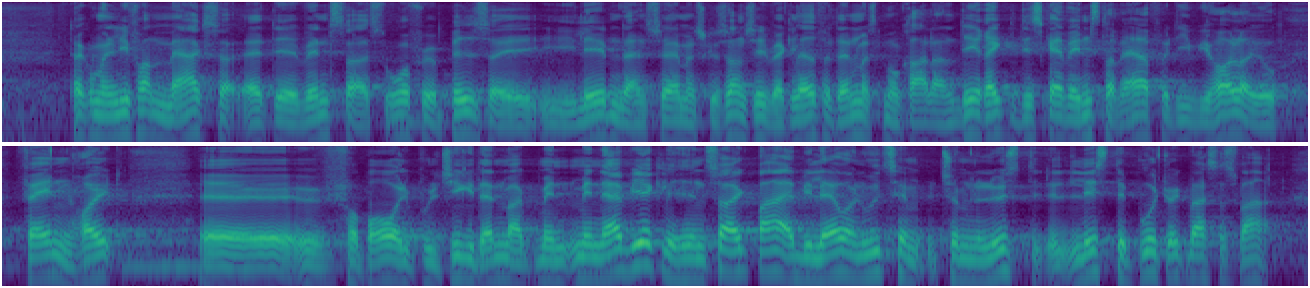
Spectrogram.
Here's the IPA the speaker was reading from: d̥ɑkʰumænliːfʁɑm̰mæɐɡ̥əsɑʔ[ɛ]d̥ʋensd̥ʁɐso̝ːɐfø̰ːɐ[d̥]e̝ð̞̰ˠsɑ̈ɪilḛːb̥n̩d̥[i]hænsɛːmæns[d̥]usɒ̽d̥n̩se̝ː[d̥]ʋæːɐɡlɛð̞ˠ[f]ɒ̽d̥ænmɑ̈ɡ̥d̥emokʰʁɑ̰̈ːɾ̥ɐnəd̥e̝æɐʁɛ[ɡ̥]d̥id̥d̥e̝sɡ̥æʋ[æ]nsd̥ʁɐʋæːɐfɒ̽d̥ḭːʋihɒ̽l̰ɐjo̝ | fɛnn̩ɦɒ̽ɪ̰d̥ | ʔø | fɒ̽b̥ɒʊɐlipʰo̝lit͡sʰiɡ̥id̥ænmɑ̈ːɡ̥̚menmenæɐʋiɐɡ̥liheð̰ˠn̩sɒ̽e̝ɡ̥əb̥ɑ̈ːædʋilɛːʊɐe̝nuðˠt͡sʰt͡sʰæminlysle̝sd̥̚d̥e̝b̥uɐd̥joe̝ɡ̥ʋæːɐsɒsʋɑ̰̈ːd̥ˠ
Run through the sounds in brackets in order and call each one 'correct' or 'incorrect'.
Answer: incorrect, incorrect, incorrect, incorrect, correct, correct, correct, incorrect

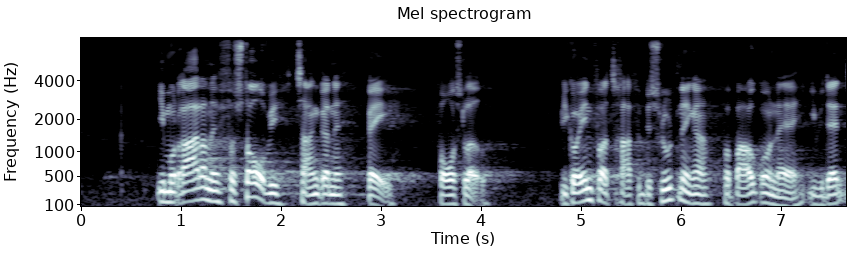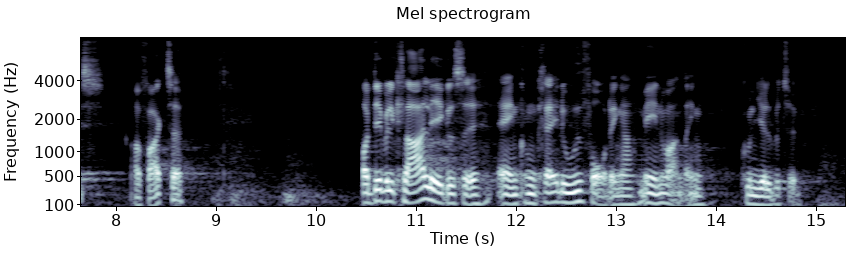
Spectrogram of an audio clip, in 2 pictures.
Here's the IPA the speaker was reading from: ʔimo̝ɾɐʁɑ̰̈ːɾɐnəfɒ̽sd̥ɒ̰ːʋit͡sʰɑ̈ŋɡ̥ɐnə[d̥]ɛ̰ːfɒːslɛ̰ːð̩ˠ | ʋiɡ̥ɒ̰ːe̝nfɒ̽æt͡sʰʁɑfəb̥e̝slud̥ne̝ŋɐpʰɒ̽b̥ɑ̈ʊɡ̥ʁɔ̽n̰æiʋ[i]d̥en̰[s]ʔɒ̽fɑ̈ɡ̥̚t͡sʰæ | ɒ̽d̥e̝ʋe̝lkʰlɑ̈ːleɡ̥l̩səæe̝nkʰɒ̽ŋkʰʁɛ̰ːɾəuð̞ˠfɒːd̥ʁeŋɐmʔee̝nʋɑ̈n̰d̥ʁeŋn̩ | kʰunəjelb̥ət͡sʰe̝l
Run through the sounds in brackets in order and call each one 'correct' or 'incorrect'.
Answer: incorrect, correct, correct

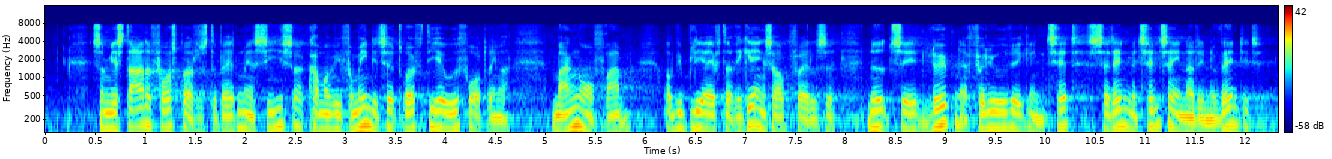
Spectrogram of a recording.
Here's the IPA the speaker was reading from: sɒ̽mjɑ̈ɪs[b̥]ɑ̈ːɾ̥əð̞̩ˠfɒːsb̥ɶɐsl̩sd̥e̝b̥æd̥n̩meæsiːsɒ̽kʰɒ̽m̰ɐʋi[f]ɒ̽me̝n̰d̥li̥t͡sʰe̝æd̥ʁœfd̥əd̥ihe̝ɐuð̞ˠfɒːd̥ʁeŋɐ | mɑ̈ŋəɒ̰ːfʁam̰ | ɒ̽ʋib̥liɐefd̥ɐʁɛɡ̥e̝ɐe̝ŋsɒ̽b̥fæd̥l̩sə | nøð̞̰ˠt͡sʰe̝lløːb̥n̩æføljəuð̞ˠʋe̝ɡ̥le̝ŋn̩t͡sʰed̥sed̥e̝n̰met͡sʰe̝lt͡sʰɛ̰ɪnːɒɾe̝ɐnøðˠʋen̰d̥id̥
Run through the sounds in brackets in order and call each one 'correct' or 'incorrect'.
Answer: incorrect, correct

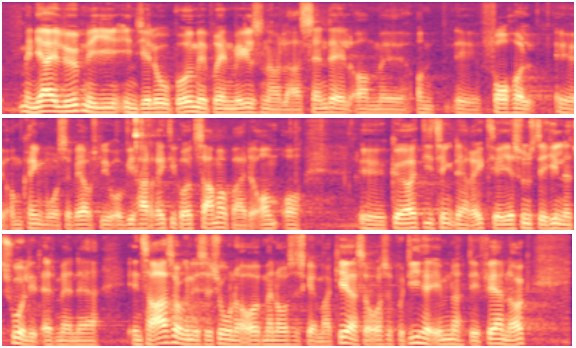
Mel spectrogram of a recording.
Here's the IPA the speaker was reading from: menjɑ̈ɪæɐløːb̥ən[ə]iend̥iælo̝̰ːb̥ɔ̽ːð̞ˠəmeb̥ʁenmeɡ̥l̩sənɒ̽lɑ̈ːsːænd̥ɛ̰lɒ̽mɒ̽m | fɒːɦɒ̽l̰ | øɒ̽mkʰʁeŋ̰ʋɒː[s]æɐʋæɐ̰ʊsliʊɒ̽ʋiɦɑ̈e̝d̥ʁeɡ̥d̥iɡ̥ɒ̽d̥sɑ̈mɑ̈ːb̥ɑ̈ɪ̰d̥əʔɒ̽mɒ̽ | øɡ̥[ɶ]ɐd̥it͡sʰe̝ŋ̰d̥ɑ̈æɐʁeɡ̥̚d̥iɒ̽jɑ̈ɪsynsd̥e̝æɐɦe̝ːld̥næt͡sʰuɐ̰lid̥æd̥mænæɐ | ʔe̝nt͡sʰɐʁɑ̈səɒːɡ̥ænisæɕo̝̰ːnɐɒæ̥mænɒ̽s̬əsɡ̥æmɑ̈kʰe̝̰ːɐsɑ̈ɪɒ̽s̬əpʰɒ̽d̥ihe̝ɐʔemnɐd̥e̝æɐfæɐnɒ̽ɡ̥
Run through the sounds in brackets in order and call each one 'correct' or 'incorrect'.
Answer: correct, correct, incorrect

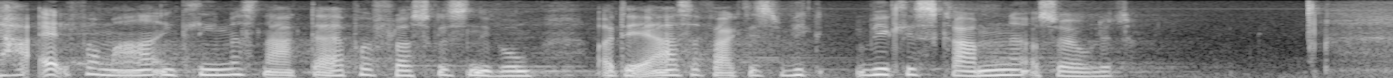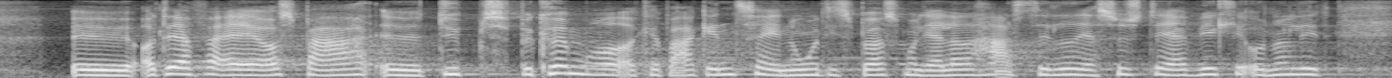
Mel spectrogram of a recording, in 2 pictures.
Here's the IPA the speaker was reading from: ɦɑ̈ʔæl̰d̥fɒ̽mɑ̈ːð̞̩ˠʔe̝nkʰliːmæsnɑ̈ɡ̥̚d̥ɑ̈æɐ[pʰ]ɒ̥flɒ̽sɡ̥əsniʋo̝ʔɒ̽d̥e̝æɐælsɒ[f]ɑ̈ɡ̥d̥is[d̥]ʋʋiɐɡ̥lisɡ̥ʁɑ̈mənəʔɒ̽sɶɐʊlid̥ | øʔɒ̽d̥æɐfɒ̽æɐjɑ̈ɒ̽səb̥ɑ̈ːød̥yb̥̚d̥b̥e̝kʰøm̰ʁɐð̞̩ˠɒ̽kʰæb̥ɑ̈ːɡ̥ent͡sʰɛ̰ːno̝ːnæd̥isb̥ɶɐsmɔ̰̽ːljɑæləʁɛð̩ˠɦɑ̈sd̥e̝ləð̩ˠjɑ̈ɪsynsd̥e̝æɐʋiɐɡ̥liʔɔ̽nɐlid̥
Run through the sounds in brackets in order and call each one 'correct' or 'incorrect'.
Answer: correct, correct, incorrect

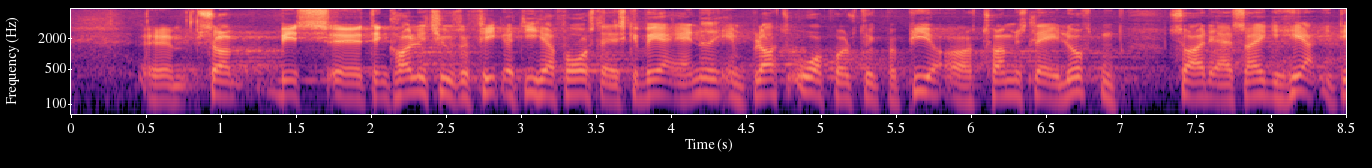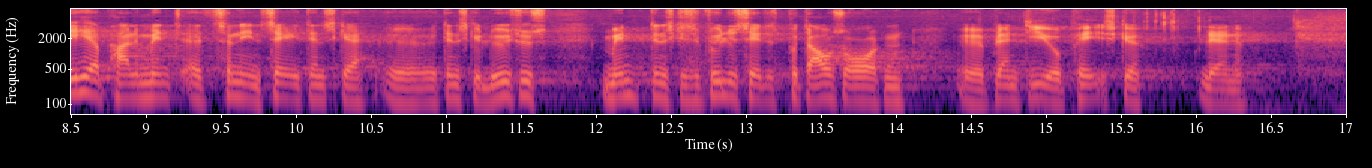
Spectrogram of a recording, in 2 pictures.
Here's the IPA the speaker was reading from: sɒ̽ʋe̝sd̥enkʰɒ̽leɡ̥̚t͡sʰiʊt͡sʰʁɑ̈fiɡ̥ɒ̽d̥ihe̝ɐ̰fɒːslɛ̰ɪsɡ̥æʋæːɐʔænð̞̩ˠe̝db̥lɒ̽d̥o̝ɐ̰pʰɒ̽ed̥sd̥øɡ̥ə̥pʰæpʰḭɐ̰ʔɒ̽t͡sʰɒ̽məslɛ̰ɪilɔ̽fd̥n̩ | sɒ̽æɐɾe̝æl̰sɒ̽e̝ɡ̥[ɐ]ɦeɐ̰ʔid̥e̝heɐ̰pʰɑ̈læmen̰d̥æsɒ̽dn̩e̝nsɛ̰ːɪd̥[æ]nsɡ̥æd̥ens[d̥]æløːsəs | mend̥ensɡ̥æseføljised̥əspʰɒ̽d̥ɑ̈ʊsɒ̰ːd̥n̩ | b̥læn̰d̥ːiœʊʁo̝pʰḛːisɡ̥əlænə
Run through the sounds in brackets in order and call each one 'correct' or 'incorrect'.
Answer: incorrect, incorrect, incorrect

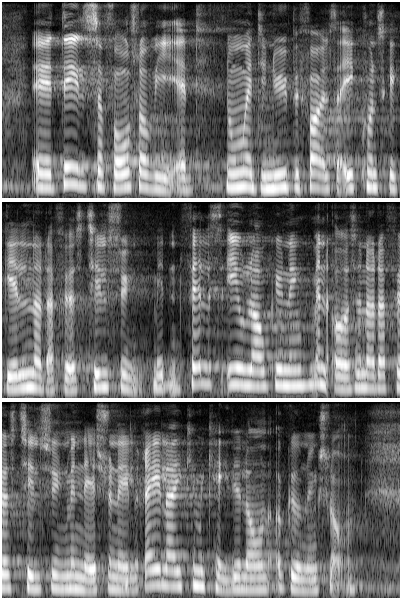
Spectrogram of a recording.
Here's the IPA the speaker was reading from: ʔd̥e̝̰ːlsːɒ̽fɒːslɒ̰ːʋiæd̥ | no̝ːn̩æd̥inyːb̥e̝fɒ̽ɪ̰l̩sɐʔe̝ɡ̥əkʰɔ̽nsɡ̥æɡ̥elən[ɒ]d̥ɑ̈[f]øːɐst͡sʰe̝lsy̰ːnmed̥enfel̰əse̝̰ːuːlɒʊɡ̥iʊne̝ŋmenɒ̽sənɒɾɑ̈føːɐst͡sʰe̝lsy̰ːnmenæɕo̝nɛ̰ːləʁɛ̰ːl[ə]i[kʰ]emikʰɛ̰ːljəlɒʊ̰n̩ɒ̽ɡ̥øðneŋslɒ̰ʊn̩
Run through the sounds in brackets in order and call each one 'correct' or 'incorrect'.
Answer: correct, correct, incorrect, correct

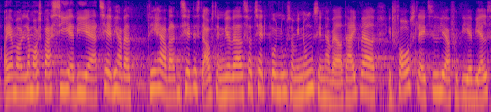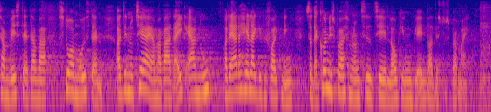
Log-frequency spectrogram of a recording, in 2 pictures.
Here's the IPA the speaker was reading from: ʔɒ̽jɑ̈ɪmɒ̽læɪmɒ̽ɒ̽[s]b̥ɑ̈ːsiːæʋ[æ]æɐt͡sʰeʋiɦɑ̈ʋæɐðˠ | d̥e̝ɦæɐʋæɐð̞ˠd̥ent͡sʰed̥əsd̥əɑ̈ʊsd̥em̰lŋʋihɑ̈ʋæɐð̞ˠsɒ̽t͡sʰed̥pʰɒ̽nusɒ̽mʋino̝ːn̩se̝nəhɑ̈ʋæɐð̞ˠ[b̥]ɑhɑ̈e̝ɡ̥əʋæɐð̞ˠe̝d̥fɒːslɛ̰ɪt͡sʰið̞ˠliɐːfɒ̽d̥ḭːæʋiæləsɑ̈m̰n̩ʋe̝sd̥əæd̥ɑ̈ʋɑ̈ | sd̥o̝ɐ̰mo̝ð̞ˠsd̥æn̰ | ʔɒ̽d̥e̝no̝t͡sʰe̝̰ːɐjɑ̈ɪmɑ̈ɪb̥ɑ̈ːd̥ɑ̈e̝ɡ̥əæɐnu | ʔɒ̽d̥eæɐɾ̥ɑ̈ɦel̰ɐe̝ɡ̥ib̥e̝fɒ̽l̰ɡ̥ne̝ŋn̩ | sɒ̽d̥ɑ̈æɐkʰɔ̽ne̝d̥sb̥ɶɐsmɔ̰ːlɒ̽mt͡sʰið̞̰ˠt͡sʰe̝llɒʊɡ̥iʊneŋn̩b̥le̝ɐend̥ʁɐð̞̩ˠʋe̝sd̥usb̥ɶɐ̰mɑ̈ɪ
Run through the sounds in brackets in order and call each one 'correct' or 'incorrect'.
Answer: correct, incorrect, incorrect

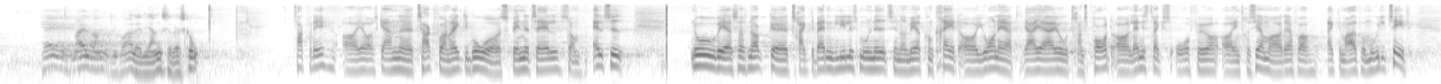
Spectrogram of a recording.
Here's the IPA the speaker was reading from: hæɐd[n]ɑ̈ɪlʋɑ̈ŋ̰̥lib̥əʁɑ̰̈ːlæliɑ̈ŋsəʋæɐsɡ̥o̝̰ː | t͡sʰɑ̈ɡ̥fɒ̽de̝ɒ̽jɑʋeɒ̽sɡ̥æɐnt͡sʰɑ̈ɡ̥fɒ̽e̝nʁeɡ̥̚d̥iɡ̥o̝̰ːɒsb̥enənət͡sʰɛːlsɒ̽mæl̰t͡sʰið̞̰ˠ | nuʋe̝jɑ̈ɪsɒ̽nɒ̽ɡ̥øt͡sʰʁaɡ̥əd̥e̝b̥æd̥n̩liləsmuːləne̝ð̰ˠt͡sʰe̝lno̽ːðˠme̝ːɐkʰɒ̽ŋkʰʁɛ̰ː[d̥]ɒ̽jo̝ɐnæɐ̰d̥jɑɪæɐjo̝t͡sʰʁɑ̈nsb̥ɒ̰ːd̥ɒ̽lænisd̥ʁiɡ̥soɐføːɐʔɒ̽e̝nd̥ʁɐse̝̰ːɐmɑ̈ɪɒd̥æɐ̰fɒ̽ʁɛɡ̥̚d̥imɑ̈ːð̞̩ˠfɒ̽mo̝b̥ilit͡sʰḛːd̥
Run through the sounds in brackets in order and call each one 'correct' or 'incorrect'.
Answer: incorrect, correct

